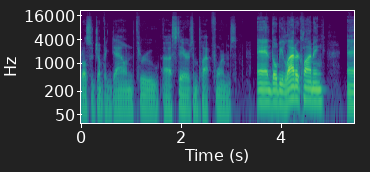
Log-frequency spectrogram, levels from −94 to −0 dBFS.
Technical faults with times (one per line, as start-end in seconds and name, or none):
none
